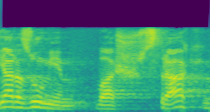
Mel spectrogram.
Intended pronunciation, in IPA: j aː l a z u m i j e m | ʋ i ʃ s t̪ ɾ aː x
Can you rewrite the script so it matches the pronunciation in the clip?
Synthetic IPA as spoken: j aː ɾ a z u m i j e m | ʋ a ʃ s t̪ ɾ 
